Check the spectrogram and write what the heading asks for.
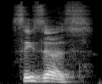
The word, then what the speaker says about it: scissors: The rule one here is the letter C is usually not pronounced in the combination of S and C. Here, if you just look at scissors, ascent, fascinate, muzzle, in all these, C is silent.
